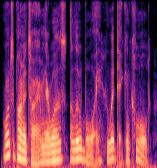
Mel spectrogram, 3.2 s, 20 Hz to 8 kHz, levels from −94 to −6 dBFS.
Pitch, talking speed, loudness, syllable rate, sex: 110 Hz, 250 wpm, -18 LUFS, 6.1 syllables/s, male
